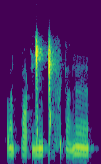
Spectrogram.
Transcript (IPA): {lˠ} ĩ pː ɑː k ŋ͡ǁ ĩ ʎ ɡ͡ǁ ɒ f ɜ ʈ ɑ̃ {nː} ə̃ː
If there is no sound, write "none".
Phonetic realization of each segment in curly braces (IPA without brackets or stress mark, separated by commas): lˠ, ŋ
